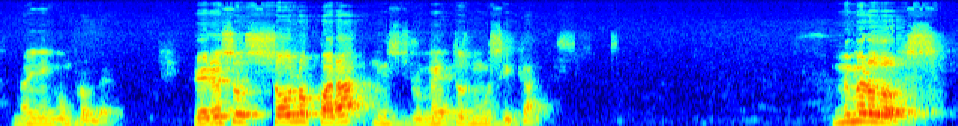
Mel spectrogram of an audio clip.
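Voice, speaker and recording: Man teaching, far off in an echoey room. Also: high voice. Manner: slow, deliberate explaining, checks in with students. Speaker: English teacher. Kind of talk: classroom teaching in Spanish. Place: classroom with students. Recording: distant, roomy, dull-sounding.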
